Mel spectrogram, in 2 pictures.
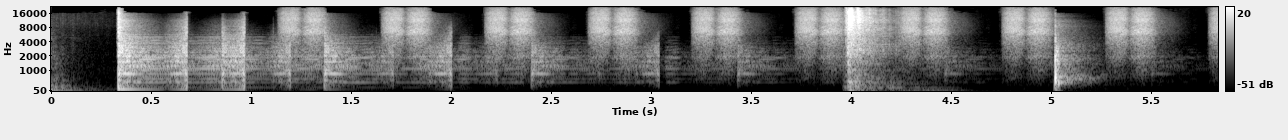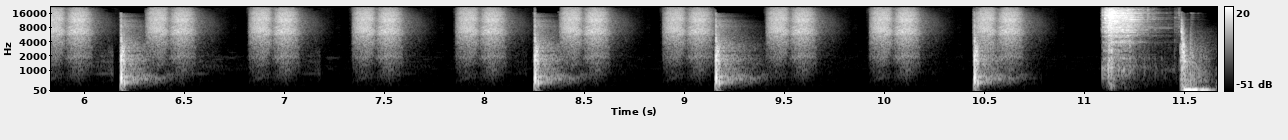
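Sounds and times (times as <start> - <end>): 
kitchen drumkit mixed: 0.3 - 9.7, 10.5 - 11.6.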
